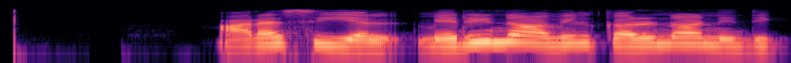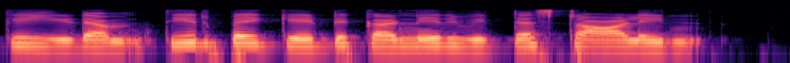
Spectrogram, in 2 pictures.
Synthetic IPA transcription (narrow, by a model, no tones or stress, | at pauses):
ʔɐɾɐsɪjɐlmɛɾɪnaːʋɪlkɐɾɯɳaːnɪðɪkːɯɪɽɐmt̪iːɾpɐɪkːeːʈːɯkɐɳːiːɾʋɪʈːɐsʈaːlɪn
